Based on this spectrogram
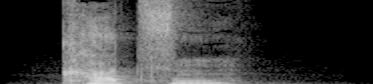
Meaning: to vomit; to puke
- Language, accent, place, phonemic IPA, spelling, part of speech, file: German, Germany, Berlin, /ˈkɔtsən/, kotzen, verb, De-kotzen.ogg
